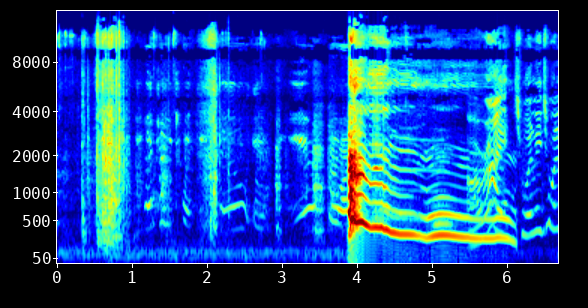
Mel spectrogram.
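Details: Alaskan Malamute named Tonka, asked to choose a button for a 2022 prediction, gives one loud drawn-out woo after a few faint clicks and rustles; the voice starts high, drops sharply, then holds a lower, slowly sinking tone for about two seconds.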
